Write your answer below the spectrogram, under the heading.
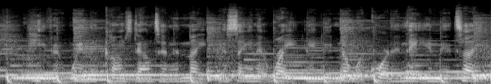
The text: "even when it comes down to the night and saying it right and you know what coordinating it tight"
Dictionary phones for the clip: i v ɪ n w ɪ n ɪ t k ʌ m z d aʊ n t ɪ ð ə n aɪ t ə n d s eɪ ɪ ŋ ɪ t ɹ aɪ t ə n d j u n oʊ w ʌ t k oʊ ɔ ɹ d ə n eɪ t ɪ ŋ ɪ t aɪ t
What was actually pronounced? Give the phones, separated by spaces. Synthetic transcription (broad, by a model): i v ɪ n w ɪ n ɪ t k ʌ m z d aʊ n t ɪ ð ə n aɪ t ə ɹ s eɪ ɪ ŋ ɪ t ɹ aɪ t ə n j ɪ n oʊ w ʌ t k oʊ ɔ ɹ d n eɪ t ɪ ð ɪ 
